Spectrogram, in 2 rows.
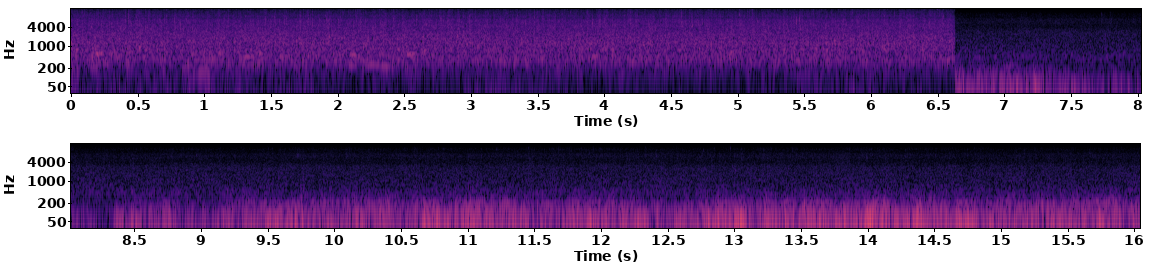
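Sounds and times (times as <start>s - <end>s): rushing mountain water: 0.0s - 6.6s.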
